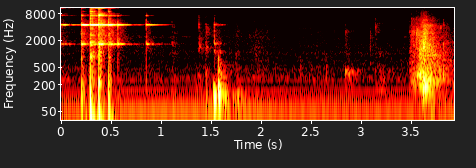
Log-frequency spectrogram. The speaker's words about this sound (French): La voisine sonne chez eux.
